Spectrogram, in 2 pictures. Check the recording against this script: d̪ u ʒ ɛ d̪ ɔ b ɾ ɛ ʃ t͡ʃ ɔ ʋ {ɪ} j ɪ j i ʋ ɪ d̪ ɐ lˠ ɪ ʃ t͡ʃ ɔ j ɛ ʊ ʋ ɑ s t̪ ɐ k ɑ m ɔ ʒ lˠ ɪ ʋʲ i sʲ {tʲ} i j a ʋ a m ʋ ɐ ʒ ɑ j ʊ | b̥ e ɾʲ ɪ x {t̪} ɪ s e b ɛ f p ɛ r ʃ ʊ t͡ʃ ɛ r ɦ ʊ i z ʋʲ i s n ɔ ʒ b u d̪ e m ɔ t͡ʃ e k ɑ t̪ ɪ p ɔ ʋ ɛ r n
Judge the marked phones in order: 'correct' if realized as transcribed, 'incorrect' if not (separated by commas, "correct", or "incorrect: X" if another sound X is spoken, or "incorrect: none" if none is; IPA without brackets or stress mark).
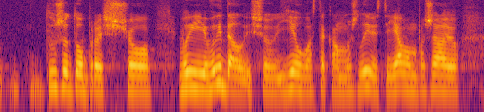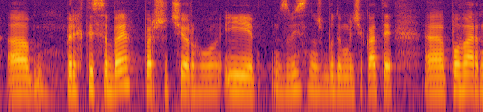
correct, correct, correct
